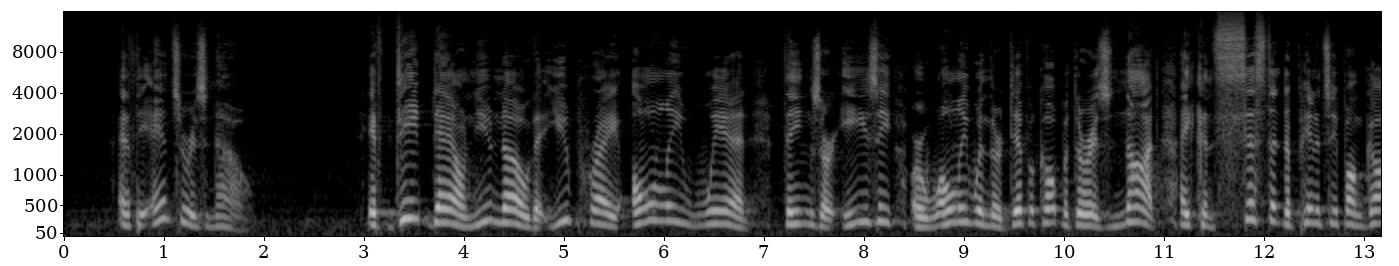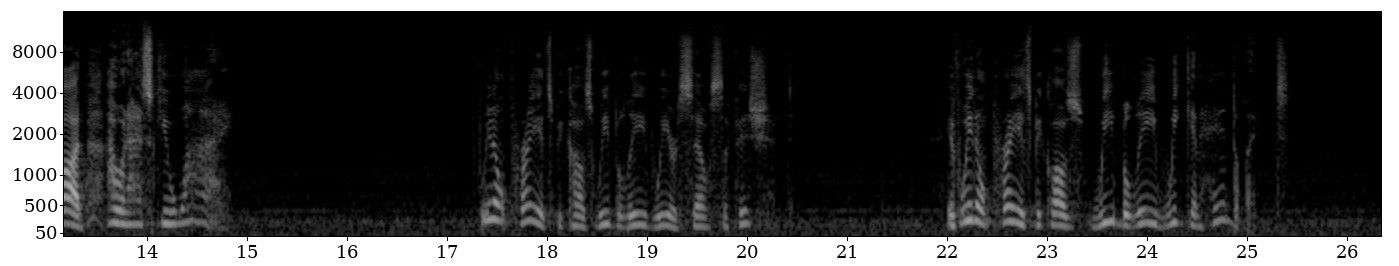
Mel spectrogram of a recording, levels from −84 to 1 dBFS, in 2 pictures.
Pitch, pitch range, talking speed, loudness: 190 Hz, 155-225 Hz, 140 wpm, -35 LUFS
